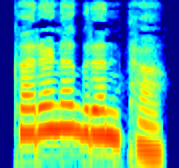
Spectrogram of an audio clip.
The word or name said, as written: ಕರಣಗ್ರಂಥ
